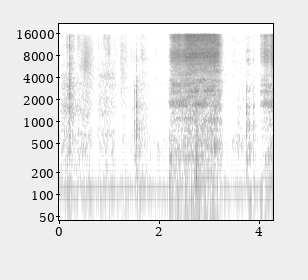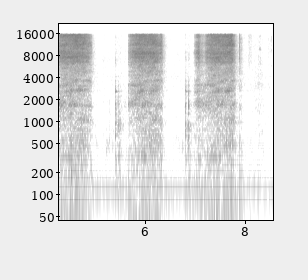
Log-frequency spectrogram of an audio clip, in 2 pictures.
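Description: Hand-held steel card scraper pushed along a wooden board, four separate scraping strokes of about a second each, cutting shavings from the surface.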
